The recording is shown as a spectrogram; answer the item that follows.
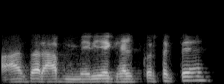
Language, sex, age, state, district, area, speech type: Gujarati, male, 18-30, Gujarat, Surat, urban, conversation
